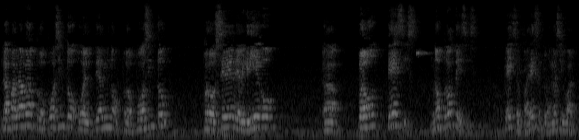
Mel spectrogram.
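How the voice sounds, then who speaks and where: A male pastor preaching a teaching sermon, who keeps checking in with the congregation and repeats key words slowly. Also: high voice. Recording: echoey room, distant mic, faint noise.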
